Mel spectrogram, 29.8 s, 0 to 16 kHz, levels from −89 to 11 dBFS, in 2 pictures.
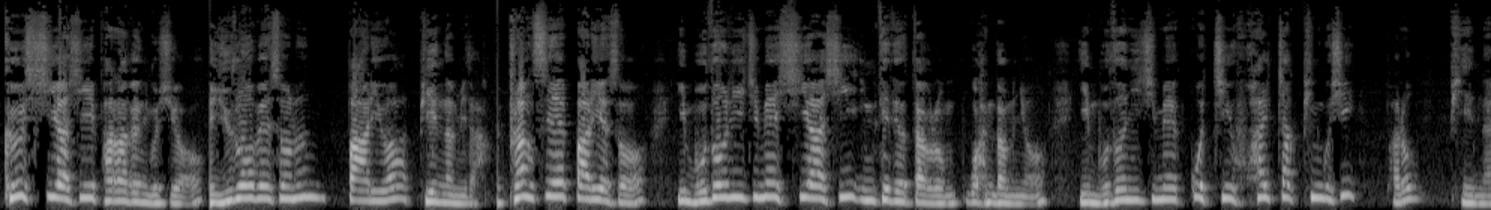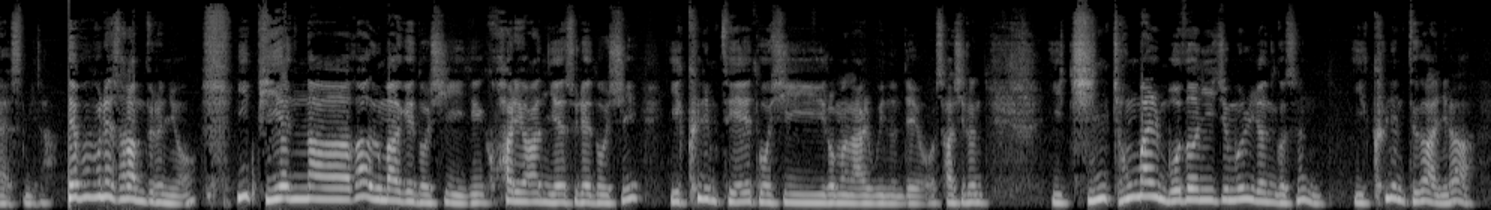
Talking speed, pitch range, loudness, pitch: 280 characters per minute, 140-210 Hz, -25 LUFS, 175 Hz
